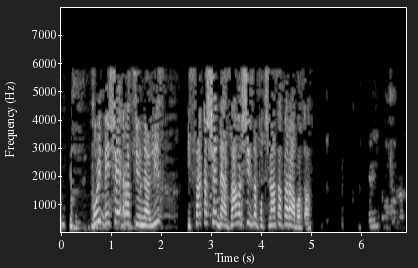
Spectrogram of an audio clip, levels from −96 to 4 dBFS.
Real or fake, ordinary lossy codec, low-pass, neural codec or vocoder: fake; MP3, 24 kbps; 7.2 kHz; vocoder, 24 kHz, 100 mel bands, Vocos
